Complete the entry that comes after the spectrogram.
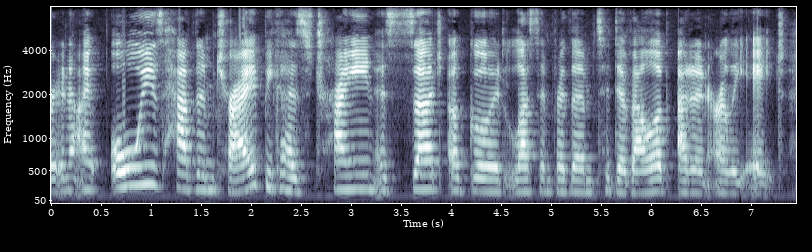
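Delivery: ordinary delivery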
